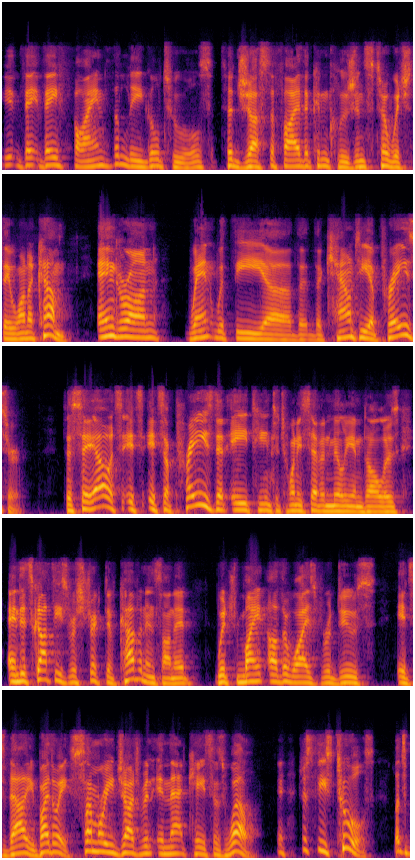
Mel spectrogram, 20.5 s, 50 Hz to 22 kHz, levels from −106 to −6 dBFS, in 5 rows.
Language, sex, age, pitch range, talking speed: English, male, 40-59, 130-180 Hz, 195 wpm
